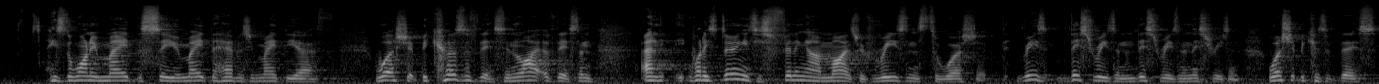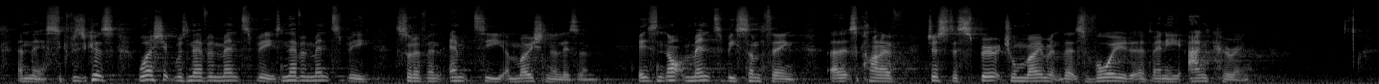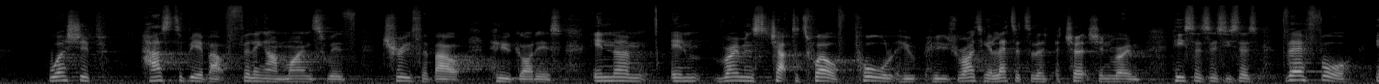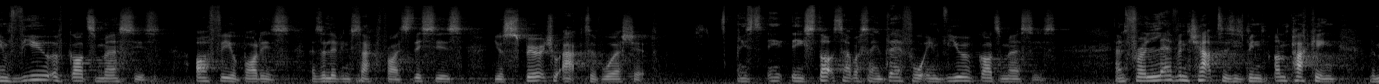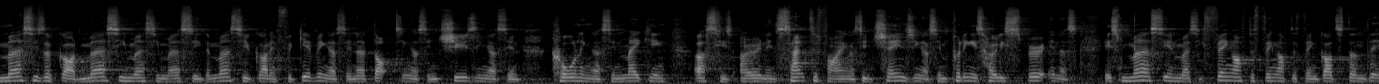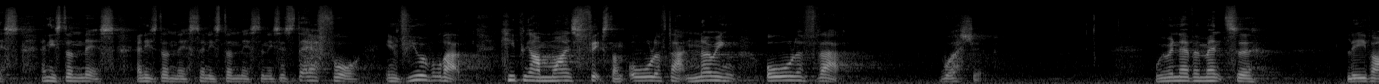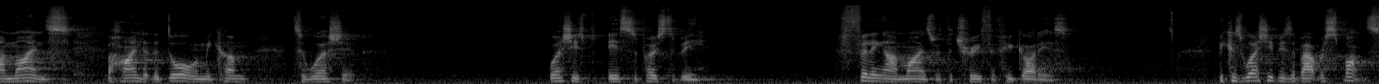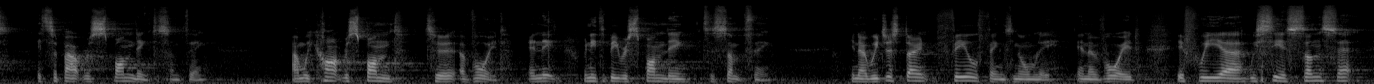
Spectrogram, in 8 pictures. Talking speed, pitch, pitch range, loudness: 175 wpm, 150 Hz, 135-170 Hz, -36 LUFS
